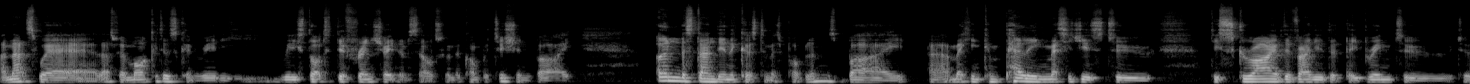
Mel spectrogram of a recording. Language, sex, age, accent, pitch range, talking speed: English, male, 30-49, British, 110-135 Hz, 145 wpm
